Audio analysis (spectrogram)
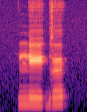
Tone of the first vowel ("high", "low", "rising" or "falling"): low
